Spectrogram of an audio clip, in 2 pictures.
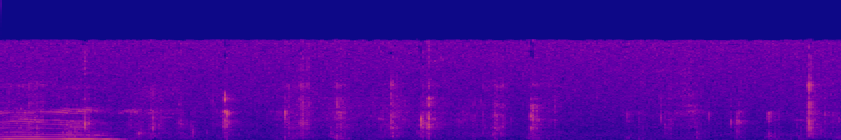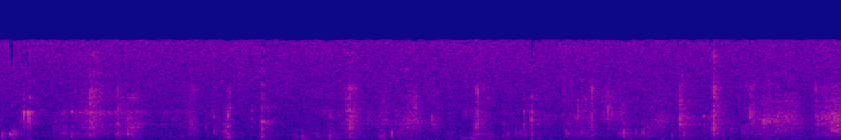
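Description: A person chewing a mouthful of Subway sandwich with pork-rib filling, close to the microphone: many small, irregular wet clicks and crunches of chewing. It opens with a short hummed "mmm" of enjoyment.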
